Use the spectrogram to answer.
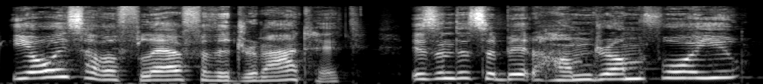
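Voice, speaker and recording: Actress as a wry young woman, lively pitch. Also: a little fast, lightly acted. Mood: wry, surprised. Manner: wry, questioning. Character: young female companion, wry, practical, teasing. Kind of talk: audio drama acting.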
